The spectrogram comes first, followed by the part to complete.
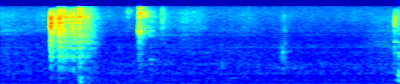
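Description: Large metal-bladed scissors handled and set down on a craft mat: a short scraping rustle, then a light click and a fainter one.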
